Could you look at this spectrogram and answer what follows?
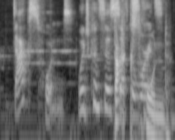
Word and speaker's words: Dachshund: I didn't even know people were saying something in German because this word is pronounced Dachshund or Dachshund even, while in Germany it would be Dachshund, which consists of the words Dachs, meaning badger, and Hund, which is dog.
